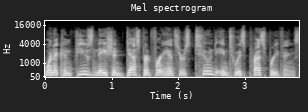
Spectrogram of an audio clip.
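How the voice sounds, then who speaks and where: A man with an unremarkable speaking voice, fairly high in pitch, with ordinary pitch variation and a fairly quick pace, in a dry, close sound with no echo against a quiet background. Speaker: podcast host. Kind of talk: news reading. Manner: playful.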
